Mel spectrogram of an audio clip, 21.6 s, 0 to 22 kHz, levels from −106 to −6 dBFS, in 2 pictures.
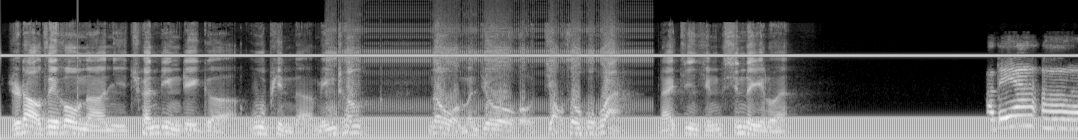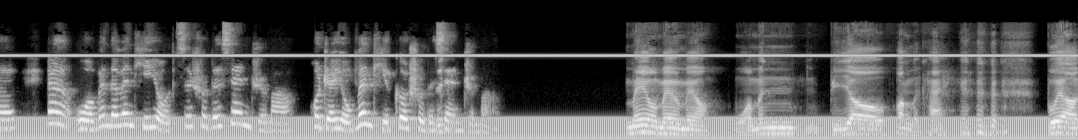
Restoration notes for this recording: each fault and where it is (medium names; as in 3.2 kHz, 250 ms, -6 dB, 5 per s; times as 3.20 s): buzz 50 Hz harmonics 10 -23 dBFS
whine 5 kHz -24 dBFS
0.77 s: dropout 2.2 ms
3.24–6.54 s: clipped -15 dBFS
